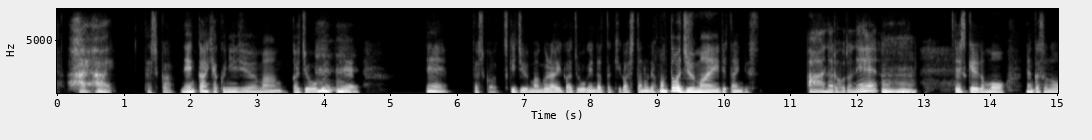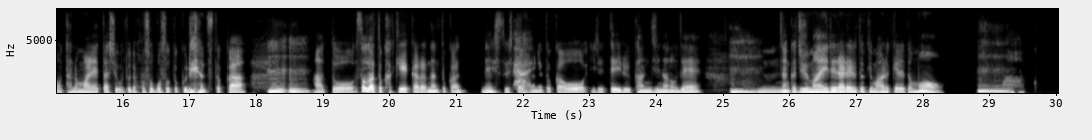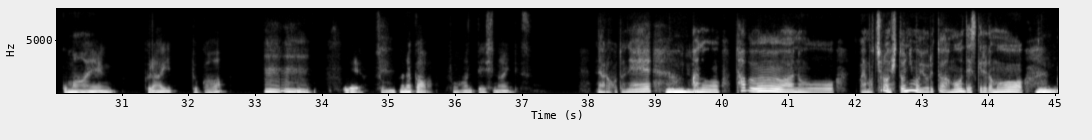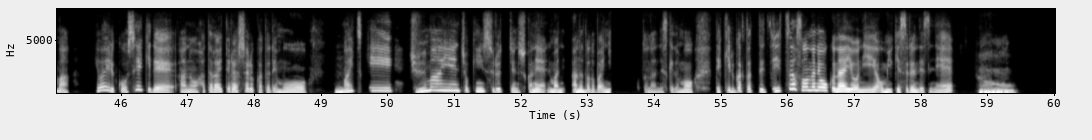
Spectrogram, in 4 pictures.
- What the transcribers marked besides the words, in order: laughing while speaking: "来るやつとか"; unintelligible speech; tapping
- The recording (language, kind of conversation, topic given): Japanese, advice, 毎月決まった額を貯金する習慣を作れないのですが、どうすれば続けられますか？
